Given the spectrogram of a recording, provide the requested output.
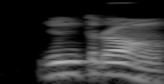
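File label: "juntrong", Malay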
